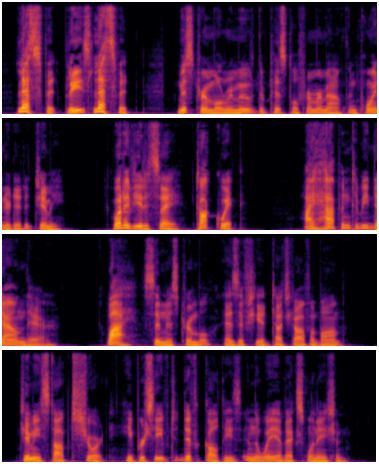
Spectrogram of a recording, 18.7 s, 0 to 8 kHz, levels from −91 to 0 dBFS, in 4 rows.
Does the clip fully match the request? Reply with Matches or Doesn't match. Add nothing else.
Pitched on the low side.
Matches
